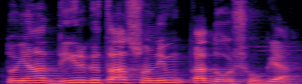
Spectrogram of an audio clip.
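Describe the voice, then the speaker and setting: This male Hindi teacher has a high voice with vocal fry and a touch of brightness. Leading an exam-prep class, he breaks things down one step at a time, poses rhetorical questions to check understanding, and stretches words slowly to model pronunciation.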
